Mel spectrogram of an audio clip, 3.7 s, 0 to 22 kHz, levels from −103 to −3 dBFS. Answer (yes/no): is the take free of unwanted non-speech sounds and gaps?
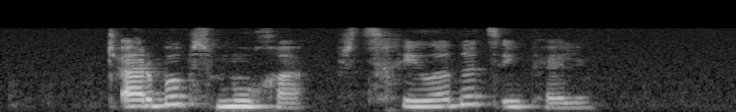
yes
